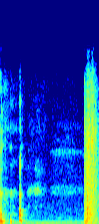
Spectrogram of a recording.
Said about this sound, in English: Oops, sorry. Just accidentally slammed my desk. Trust me, I have had much worse happening on live broadcasting. No, I was sitting up and my knee accidentally slammed the desk.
